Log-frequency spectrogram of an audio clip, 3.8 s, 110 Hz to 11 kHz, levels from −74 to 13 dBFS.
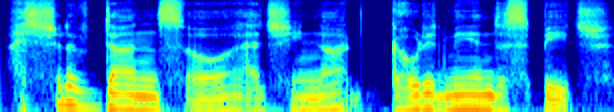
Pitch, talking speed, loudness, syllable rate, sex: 105 Hz, 190 wpm, -18 LUFS, 4.2 syllables/s, male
